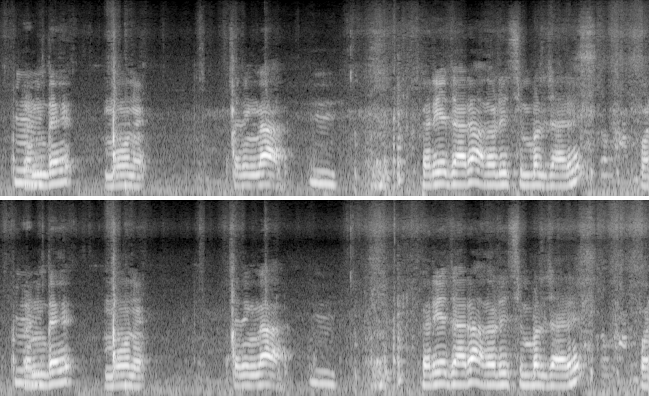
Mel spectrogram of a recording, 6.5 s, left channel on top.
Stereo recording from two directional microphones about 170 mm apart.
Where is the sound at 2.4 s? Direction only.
40° right (ahead or behind).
